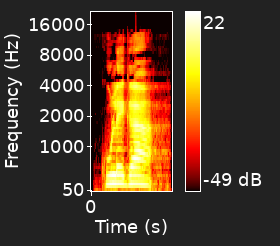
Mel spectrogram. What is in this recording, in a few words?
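"culega", Ligurian dialect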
